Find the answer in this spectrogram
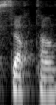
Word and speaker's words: certain: Yeah, so when you add an E to an N, it makes the previous vowel go higher. Like certain, certaine.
